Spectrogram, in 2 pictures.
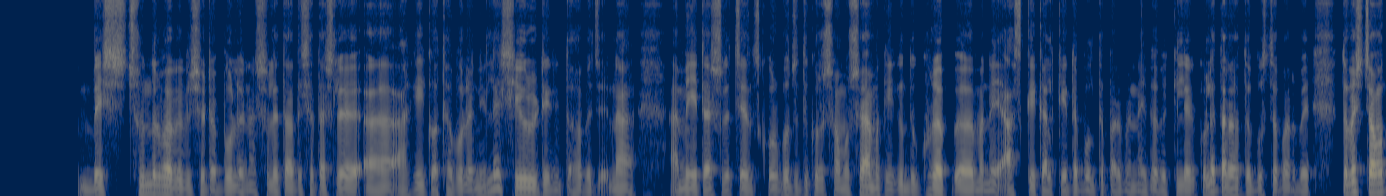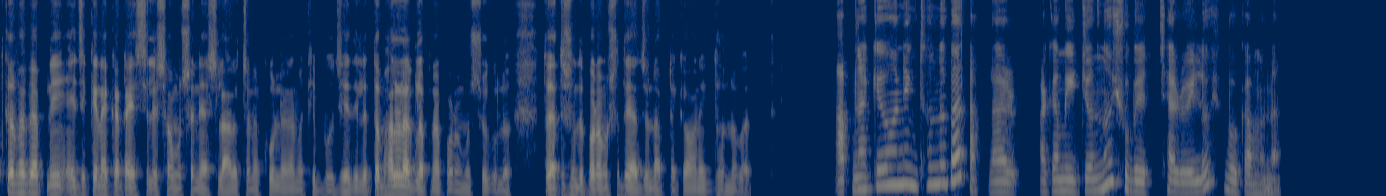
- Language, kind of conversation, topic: Bengali, advice, আমি কীভাবে আমার পোশাকের স্টাইল উন্নত করে কেনাকাটা আরও সহজ করতে পারি?
- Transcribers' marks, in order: tapping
